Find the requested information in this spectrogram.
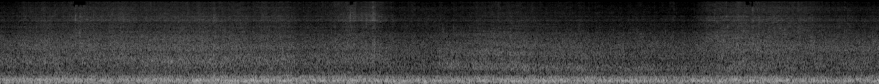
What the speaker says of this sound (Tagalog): Wow, dagat ngayon. High tide siya.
